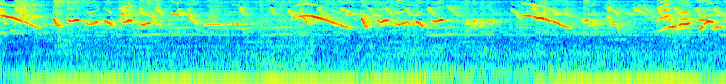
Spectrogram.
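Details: Javan white-eye singing, a recording meant to prompt a silent bird into song: bursts of bright descending whistles and fast chattering twitters, repeated in several phrases across nine seconds, steady low hum throughout.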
